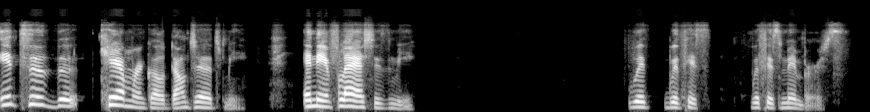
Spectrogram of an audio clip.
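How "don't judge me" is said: soft, hushed half-whisper under the breath. Retelling what an online dating match said into the camera: imitating a half-whisper. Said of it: "he whispers in".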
